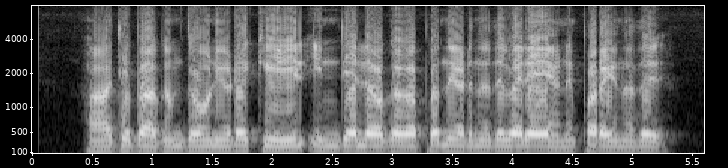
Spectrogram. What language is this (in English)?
Malayalam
